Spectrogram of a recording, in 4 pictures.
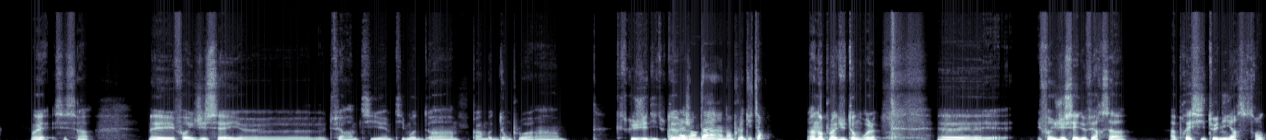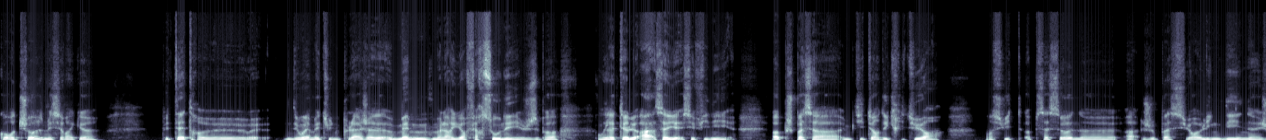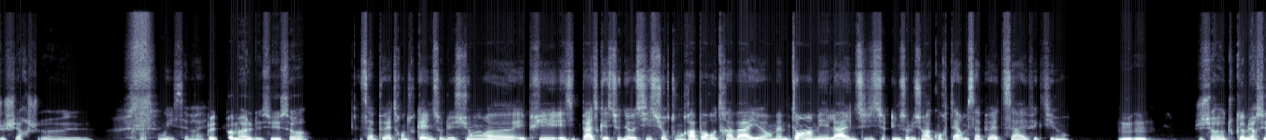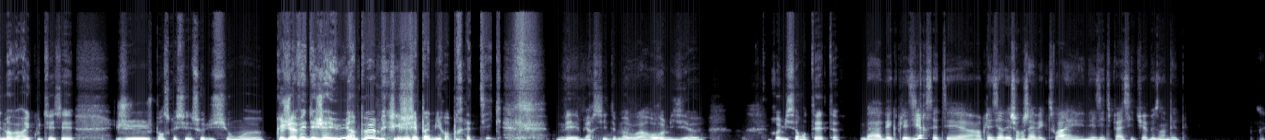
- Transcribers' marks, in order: drawn out: "heu"; laughing while speaking: "un peu mais j'ai pas mis en pratique"; other background noise; other noise
- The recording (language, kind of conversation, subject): French, advice, Pourquoi est-ce que je me sens coupable de prendre du temps pour moi ?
